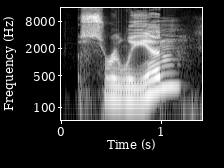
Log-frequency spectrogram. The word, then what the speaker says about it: cerulean: Okay, so apparently the pronunciation is cerulean.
